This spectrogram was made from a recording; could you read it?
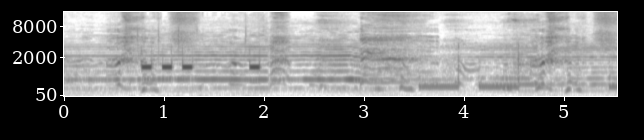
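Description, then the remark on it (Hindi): A phone number is punched in to call a woman's in-laws once more: a quick run of short keypad beeps, then a few longer, lower tones, set against a busy background of murmuring, wavering voices. “एक बार फिर से फोन करके देखो।”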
